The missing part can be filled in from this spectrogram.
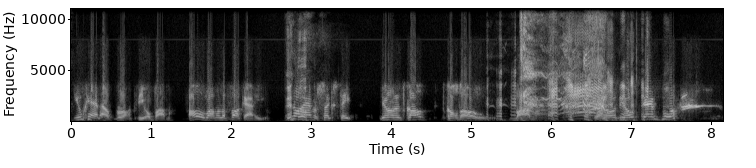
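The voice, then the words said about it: Imitates another person's voice. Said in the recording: “I'll do it like in my Obama voice ... I've just fallen in love with my Obama voice”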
